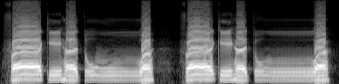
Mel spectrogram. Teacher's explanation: suara tanwinnya kita masukkan langsung ke huruf waw dan kemudian kita tahan gunnahnya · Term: idgham bi gunnah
